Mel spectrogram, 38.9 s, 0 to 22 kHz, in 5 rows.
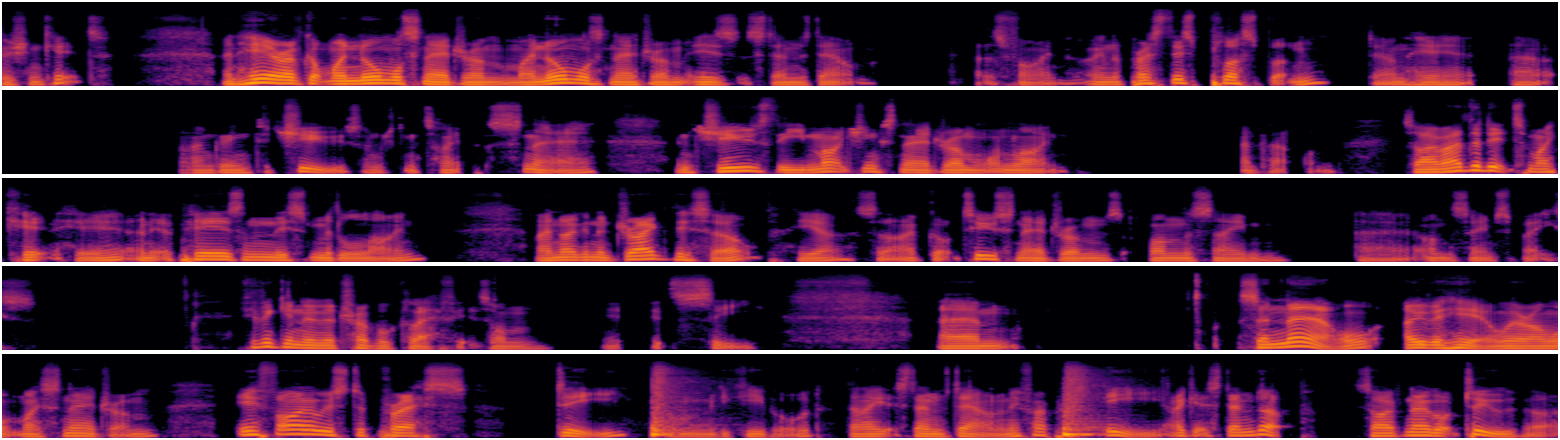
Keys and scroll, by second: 9.7-10.8 typing, 27.3 super+2, 33.0 5.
